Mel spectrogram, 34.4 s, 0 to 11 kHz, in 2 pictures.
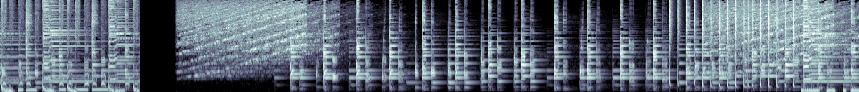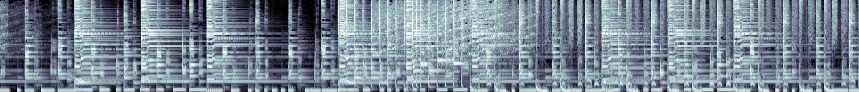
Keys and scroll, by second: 1.5 space, 8.3 v, 10.2 ctrl+z, 13.1 ctrl+shift+], 15.6 ctrl+t, 21.0 Return, 26.5 space, 28.9 ctrl+j, 29.3 v, 31.2 Delete.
